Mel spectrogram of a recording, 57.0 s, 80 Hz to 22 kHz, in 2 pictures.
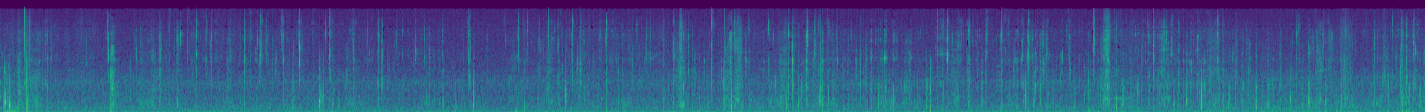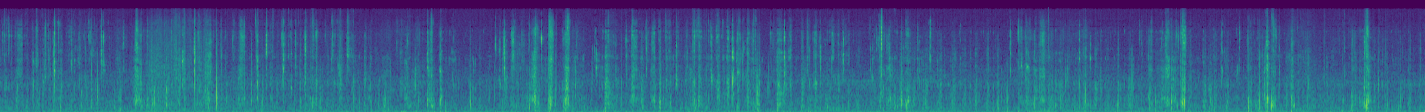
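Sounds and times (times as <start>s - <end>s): person chewing crunchy food: 0.0s - 57.0s.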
